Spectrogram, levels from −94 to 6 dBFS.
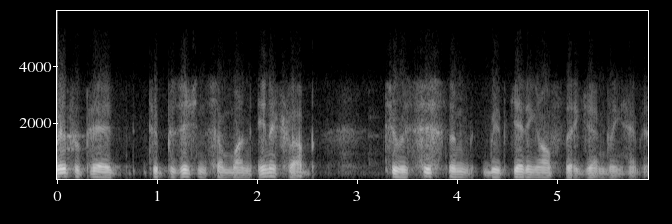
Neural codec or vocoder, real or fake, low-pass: none; real; 5.4 kHz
